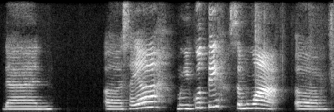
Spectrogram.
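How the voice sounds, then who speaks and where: A woman's voice: fairly high pitch, extremely slow. Chatty Indonesian-speaking woman vlogger, echoey room. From North Sulawesi, Indonesia. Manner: chatty, friendly, with hesitant fillers. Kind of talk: casual personal vlog.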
